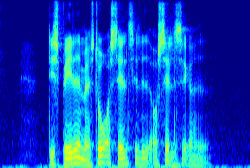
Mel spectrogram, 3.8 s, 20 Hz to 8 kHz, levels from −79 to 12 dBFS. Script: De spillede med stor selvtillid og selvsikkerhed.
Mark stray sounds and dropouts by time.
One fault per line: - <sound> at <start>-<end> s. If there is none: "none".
none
